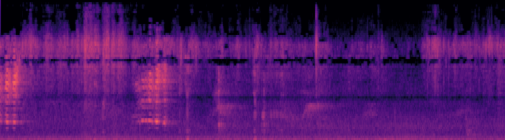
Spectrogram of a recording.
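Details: Baby Nigerian goats playing and jumping around give short, nasal bleats over a steady low rumble.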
